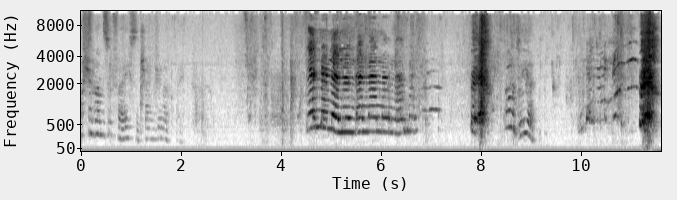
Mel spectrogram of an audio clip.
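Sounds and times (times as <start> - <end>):
speech: 0.2 - 2.5, 4.5 - 7.0, 7.8 - 9.2
woman sneezing: 7.8 - 8.3, 11.2 - 11.6
laughter: 10.0 - 11.3.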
